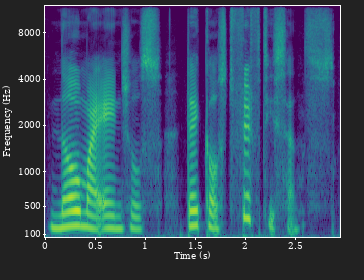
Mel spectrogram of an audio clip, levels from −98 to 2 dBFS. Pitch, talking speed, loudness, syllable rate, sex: 200 Hz, 140 wpm, -17 LUFS, 3.5 syllables/s, female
